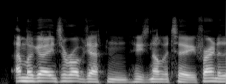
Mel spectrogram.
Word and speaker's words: Jetten: And I was like, "Your Prime Minister Rob Jetten." And they were like, "Oh, you mean Rob Jetter." Oh, really? So, we've been saying it wrong this whole time.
